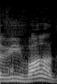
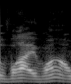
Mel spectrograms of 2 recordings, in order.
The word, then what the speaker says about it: Vivint: I'm intimidated by the fact that you don't know how to say Vivant Arena, because that's what it's called. It's the Vivant Arena, not the Vivant, whatever you said.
